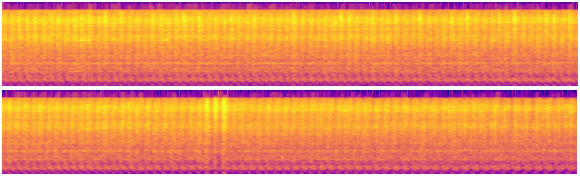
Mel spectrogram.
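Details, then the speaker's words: Kirloskar single-cylinder diesel that came in for excess fuel use and smoke, run after the injector nozzle was found good (fan impeller damaged): even thumping idle of about two and a half beats per second with no misses or knocks; engine runs clean. "दोस्तों हम इंजन को स्टार्ट कर रहे हैं, इसके बाद आपको दिखा दें कि इंजन में दोस्तों हमारी कोई समस्या नहीं।"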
